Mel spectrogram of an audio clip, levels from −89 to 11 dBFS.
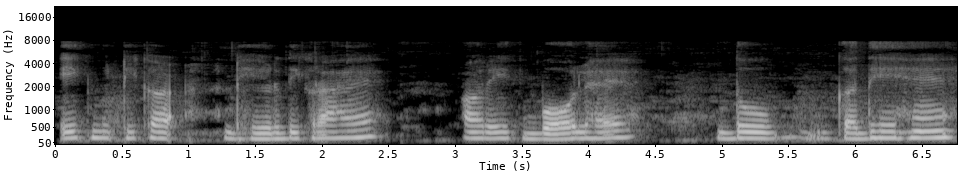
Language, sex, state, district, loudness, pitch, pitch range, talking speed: Hindi, female, Odisha, Nuapada, -18 LUFS, 180 Hz, 165-190 Hz, 125 wpm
